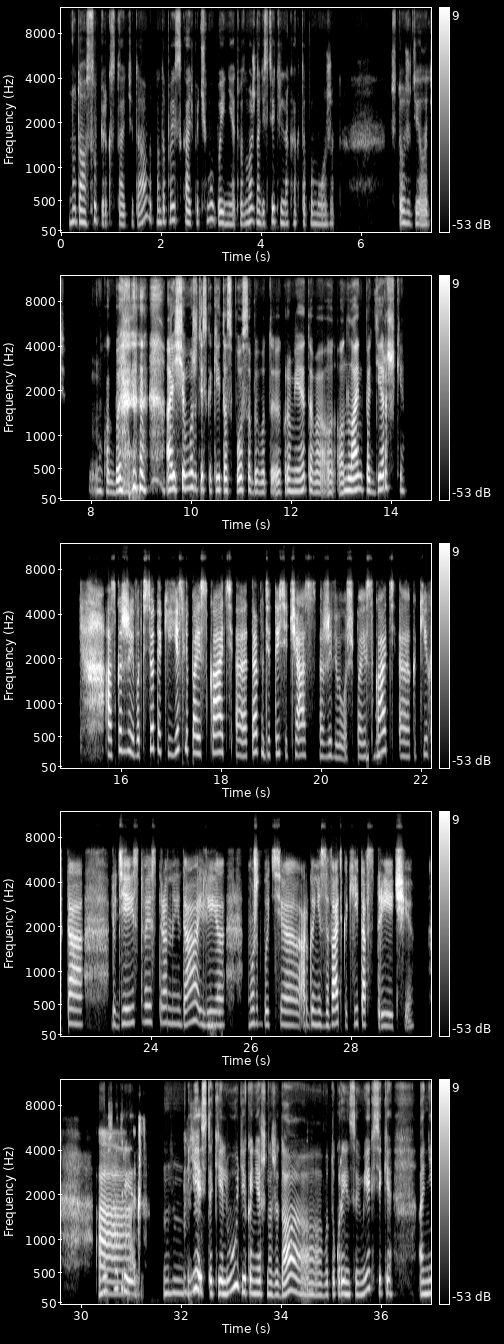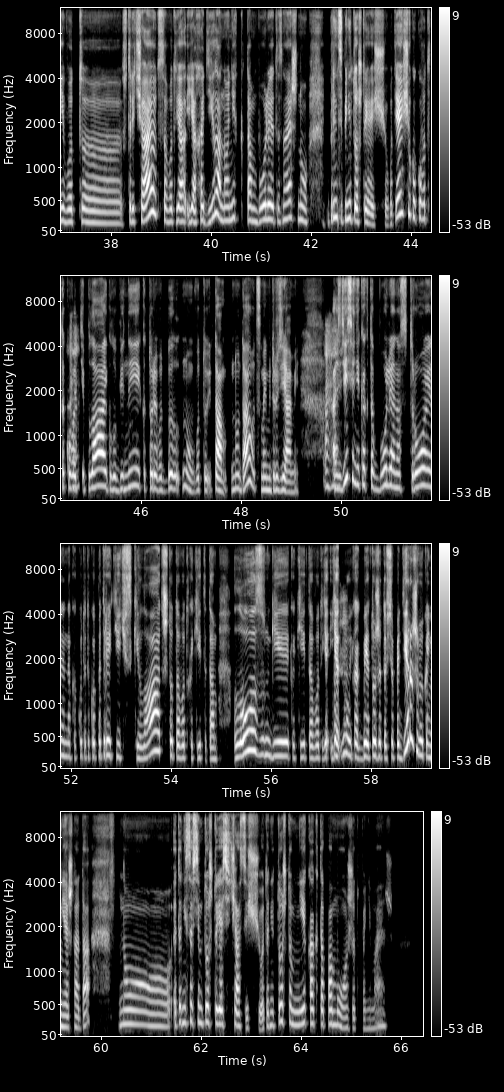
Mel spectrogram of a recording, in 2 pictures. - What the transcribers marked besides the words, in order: chuckle; tapping
- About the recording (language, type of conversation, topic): Russian, advice, Как справиться с одиночеством и тоской по дому после переезда в новый город или другую страну?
